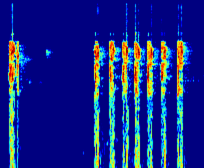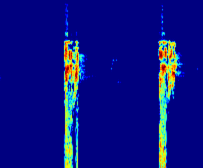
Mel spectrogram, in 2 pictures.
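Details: ['A lovebird chick, after therapy, chirps in ngeriwik style. A harsh chirp opens, then a rapid stuttering run of about seven high chirps, then spaced harsh doubled bursts.']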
